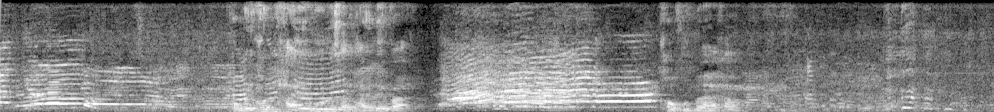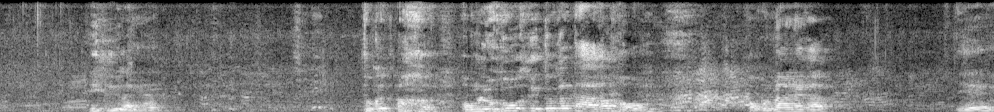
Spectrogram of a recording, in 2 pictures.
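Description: A young man speaks with animation through a microphone over loudspeakers.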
